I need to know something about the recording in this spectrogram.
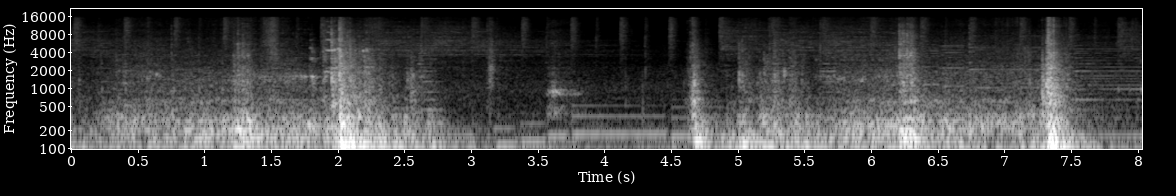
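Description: Mercedes-Benz Sprinter van's sliding side door worked by hand with no power opener: it rolls back and stops with a loud bang about two seconds in, then slides forward and slams shut near the end, with smaller knocks between. Background music plays underneath.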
